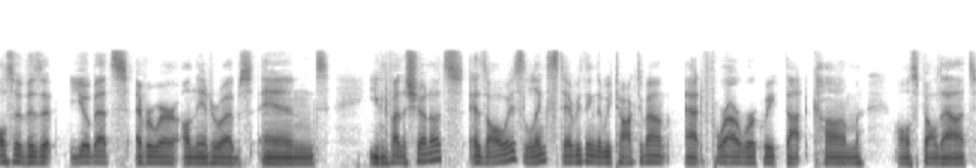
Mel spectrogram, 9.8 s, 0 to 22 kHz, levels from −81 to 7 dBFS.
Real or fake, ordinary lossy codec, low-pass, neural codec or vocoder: fake; MP3, 48 kbps; 7.2 kHz; codec, 16 kHz, 1 kbps, X-Codec, WavLM features, trained on Multilingual LibriSpeech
